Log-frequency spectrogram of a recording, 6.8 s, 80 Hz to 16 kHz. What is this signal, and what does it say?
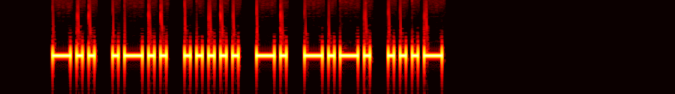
Morse code, heard as a keyed tone, about 20 wpm, 700 Hz. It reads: DL5NCV
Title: DXCC-100 Call Signs - 6 Characters - 20wpm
